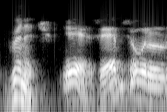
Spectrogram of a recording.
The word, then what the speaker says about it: Greenwich: name of the place it's spelled as if it were pronounced green witch but it's called Grenich yes AB so it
